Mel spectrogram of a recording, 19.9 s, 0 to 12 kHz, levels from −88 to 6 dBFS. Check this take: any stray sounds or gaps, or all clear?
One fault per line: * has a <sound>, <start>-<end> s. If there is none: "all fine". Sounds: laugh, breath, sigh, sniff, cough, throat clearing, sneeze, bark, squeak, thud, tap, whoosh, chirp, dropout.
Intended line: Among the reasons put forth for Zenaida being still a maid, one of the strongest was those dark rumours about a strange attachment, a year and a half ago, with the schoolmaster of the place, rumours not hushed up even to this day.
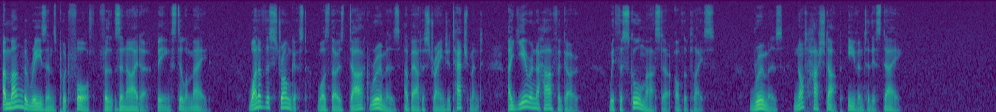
all fine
